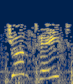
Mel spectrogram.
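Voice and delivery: put-on very high, urgent boy's call; shouted warning. A narrator's reading. Benny warns Tate in the rocking boxcar, shouted warning. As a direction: call out high to save him. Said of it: "Benny shouted".

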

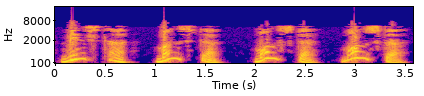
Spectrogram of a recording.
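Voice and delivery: high, repeated calls, mildly yelled; yelling. Acted. Maddie calls for help in monster language, restrained yell. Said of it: "I yell".

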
